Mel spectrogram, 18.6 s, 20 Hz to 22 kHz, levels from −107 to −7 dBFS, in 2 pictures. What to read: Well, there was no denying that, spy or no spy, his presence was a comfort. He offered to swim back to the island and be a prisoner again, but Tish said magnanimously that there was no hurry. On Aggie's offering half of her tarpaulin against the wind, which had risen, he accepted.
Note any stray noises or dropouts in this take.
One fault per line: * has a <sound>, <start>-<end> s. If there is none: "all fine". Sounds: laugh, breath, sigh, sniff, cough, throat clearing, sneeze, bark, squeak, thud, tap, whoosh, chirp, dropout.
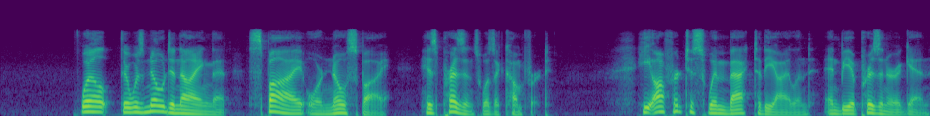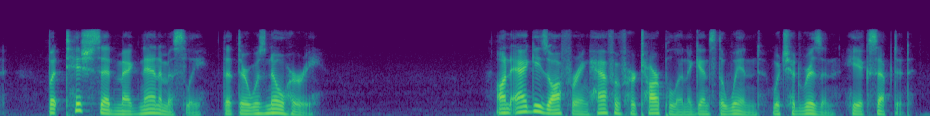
all fine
